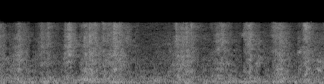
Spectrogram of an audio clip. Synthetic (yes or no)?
yes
